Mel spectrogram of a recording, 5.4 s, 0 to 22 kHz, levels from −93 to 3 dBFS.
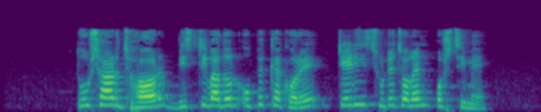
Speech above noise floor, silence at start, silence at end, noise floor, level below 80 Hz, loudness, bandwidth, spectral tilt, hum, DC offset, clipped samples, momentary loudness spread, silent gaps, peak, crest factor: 53 dB; 0.75 s; 0.55 s; -76 dBFS; -58 dBFS; -22 LUFS; 8 kHz; -3.5 dB/octave; none; under 0.1%; under 0.1%; 13 LU; none; -4 dBFS; 18 dB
